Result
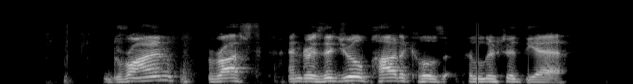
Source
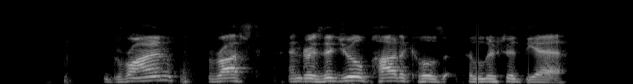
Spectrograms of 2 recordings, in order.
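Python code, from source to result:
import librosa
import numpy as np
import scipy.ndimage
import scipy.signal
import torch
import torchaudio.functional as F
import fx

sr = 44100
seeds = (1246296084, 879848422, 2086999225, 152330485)

y = fx.band_squash(x, sr, depth_pct=40, at=(1.08, 2.94))
y = y * 10.0 ** (7.0 / 20.0)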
